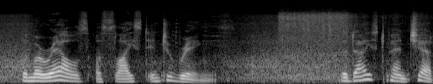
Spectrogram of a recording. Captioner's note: voiceover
